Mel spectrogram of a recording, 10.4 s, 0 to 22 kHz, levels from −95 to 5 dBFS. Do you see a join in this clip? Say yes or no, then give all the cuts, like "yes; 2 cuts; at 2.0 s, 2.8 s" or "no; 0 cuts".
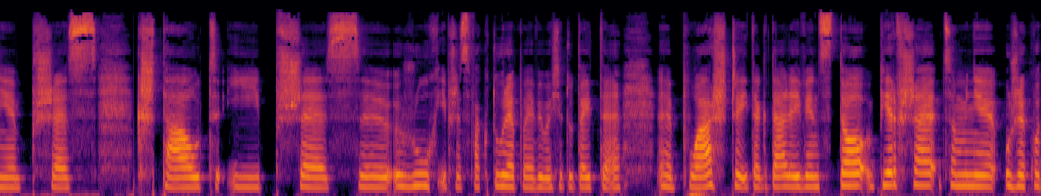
no; 0 cuts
